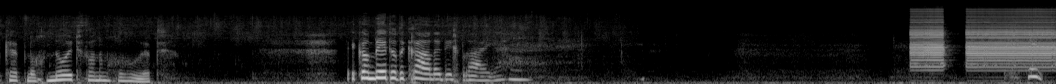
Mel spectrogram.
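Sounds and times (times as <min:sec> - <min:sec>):
speech: 0:00.1 - 0:01.8, 0:03.4 - 0:05.5, 0:10.3 - 0:10.5
telephone ringing: 0:09.1 - 0:10.5.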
